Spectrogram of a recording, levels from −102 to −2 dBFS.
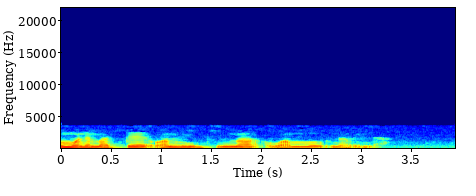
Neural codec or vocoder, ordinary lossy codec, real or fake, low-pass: none; AAC, 32 kbps; real; 3.6 kHz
